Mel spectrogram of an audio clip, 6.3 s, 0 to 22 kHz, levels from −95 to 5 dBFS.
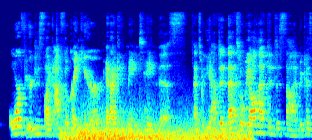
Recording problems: off-mic speech; far
room echo; slight; dies away in 0.4 s
wind noise on the microphone; heavy; from 1 to 5 s; 9 dB below the speech
uneven, jittery; strongly; from 1.5 to 5.5 s

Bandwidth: 15 kHz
